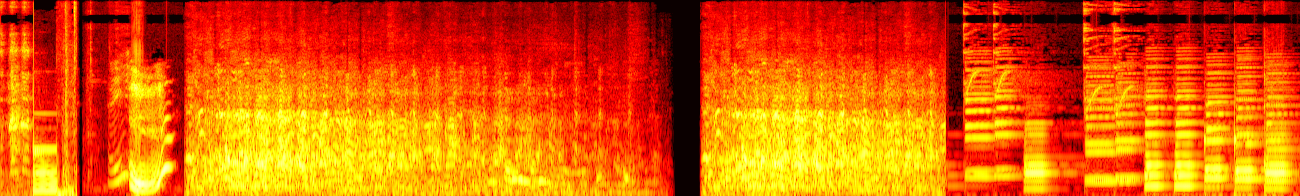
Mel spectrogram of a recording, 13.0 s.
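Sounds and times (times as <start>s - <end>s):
group laughing and chattering: 1.8s - 9.5s.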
